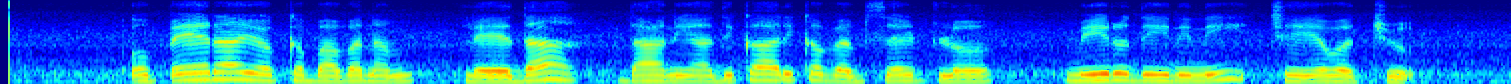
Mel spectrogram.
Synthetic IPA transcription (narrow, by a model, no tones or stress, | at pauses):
opɛːɾaːjɔkːɐbʱɐʋɐnɐm | lɛːd̪aː | d̪aːniɐd̪ʱikaːɾikɐʋebsɐjʈlo̞ː | miːɾud̪iːninit͡ʃɛːjɐʋɐt͡ʃːu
